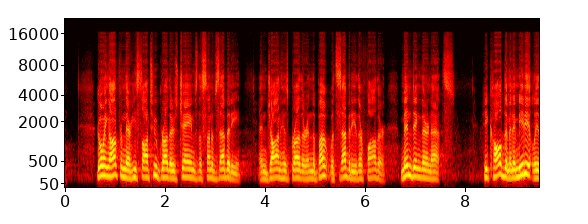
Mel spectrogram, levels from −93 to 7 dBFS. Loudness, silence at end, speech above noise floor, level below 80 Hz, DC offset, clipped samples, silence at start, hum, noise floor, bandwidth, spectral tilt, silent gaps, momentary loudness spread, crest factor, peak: -23 LUFS; 0 s; 40 dB; -78 dBFS; under 0.1%; under 0.1%; 0.65 s; none; -62 dBFS; 17 kHz; -5.5 dB/octave; none; 12 LU; 18 dB; -6 dBFS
